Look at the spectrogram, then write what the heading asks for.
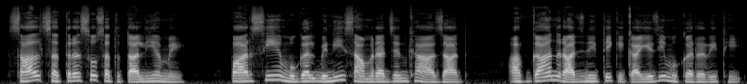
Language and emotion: Sindhi, neutral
